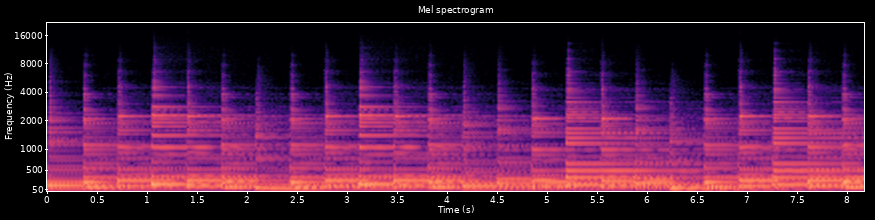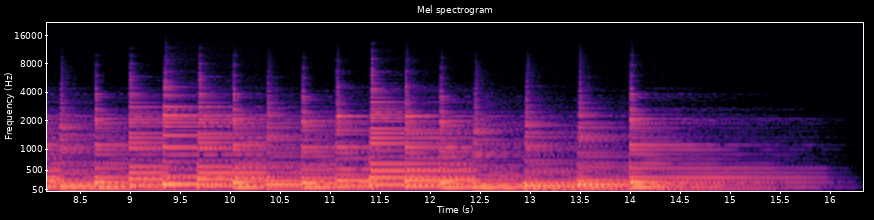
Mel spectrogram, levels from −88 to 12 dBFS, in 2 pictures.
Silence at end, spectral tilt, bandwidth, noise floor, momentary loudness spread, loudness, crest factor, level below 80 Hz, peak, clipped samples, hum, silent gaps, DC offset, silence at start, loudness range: 0.6 s; -8.5 dB/octave; 8.6 kHz; -49 dBFS; 4 LU; -16 LUFS; 16 dB; -32 dBFS; 0 dBFS; under 0.1%; none; none; under 0.1%; 0 s; 2 LU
